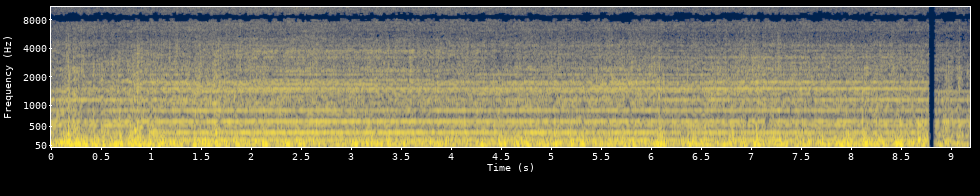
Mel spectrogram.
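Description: A small speedboat's 40-horsepower outboard motor running steadily at cruising speed, with heavy wind buffeting on the microphone and the rush of spray off the hull. The sound drops out for an instant near the end.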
